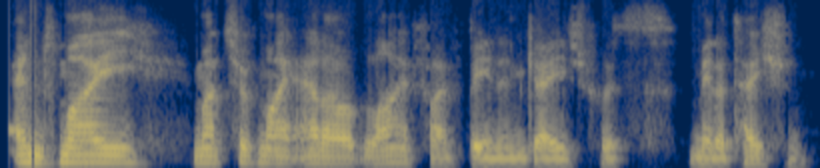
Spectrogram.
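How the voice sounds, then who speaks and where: A man in his fifties with a New Zealand accent, giving an online talk as a meditation teacher, speaking slowly and deliberately with gentle pauses. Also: on the low side, level tone, muffled recording. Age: 50s. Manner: slow, deliberate, gently pausing. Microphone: video call.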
